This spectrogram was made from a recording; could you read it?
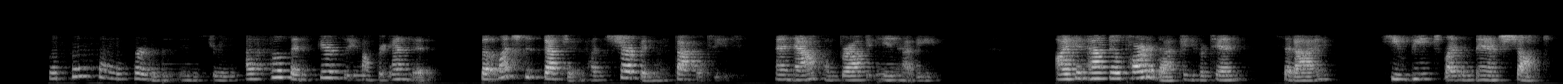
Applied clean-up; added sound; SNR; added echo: neural mask model DeepFilterNet 3.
